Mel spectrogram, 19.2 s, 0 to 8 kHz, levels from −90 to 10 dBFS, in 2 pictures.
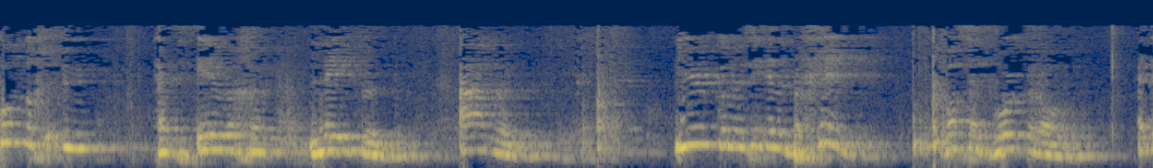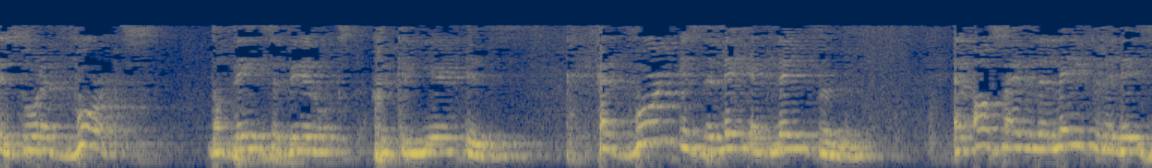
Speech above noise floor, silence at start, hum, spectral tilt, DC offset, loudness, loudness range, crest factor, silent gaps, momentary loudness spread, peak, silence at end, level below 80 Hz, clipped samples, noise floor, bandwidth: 28 dB; 0 s; none; -13 dB/octave; under 0.1%; -16 LUFS; 2 LU; 16 dB; none; 15 LU; 0 dBFS; 0 s; -44 dBFS; under 0.1%; -43 dBFS; 5.4 kHz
